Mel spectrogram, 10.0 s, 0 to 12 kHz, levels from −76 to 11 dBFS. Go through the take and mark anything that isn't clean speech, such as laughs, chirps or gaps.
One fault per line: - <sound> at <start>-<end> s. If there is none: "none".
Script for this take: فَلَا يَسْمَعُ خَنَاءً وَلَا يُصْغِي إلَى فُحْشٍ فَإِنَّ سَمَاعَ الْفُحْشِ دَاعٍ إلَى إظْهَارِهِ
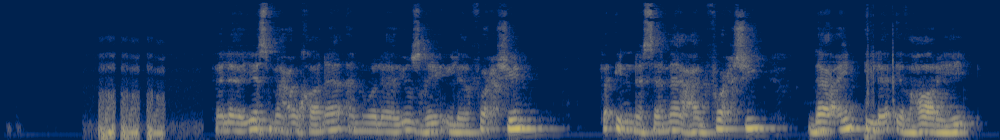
- laugh at 1.0-1.7 s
